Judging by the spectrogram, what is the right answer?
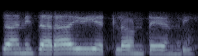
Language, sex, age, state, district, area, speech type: Telugu, female, 45-60, Andhra Pradesh, N T Rama Rao, urban, conversation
